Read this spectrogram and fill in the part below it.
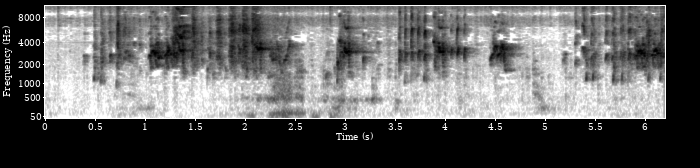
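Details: Several pet parakeets chirp during morning feeding, giving quick groups of shrill, scratchy twitters separated by brief pauses, with a dull thump near two seconds.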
